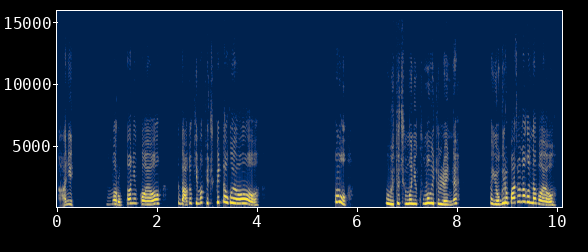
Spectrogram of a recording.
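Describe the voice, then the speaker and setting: A spoiled young sister-in-law whines and sulks defensively, played by a woman. The voice is high and bright with a dry close sound, and music sits faintly under it. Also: lively intonation, moderate pace, pauses often, dry recording. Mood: evasive. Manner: whiny, sulky and defensive.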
